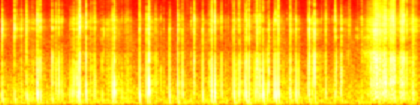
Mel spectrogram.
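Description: A small hollow red Christmas bauble covered in glitter, likely plastic with a metal cap, is tapped and scratched quickly with fingernails across its rough glitter surface. Many fast, dry, crisp clicks and scratches come in bursts with almost no low end. A denser rasping scrape builds near the end.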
